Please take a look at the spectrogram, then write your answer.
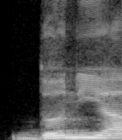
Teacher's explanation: دنیا میں نون ساکن ہے اور اس کے بعد یا، یہ اظہار مطلق کی مثال ہے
